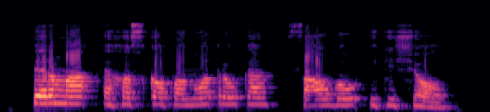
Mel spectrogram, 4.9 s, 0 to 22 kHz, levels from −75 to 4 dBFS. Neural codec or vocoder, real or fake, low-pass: none; real; 9.9 kHz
